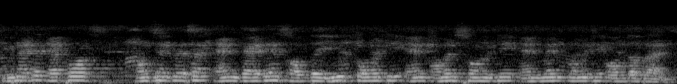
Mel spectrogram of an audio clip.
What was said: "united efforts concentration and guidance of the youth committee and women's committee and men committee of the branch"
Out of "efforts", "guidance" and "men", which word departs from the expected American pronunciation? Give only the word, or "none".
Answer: efforts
